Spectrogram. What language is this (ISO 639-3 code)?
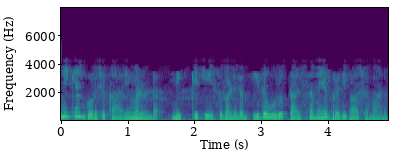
mal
